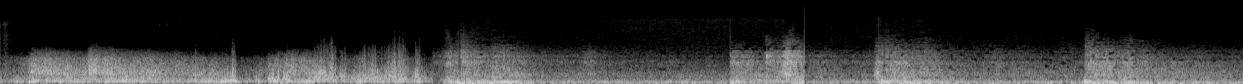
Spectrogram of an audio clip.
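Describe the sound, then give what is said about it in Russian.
Repeated explosions at fuel tanks and an ammunition depot in the city of Berdyansk boom at irregular intervals over a continuous heavy roar and rumble, with several sharp cracking bursts standing out; loud throughout, with no voices. “На видео слышны многочисленные взрывы.”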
